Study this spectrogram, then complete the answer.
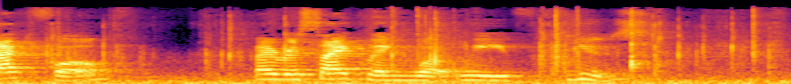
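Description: Paper rustles and crinkles as it is folded by hand.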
